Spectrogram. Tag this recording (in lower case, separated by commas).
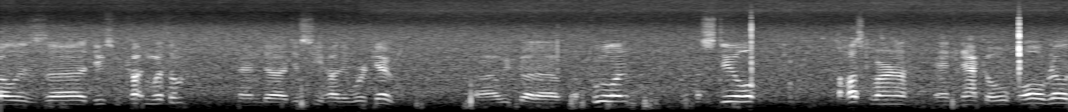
speech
